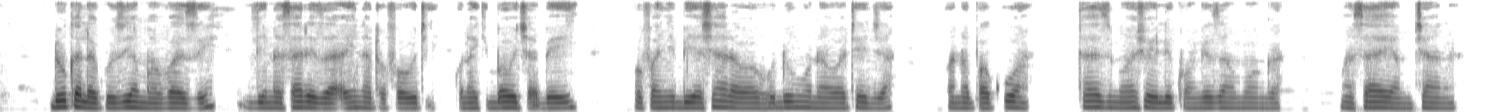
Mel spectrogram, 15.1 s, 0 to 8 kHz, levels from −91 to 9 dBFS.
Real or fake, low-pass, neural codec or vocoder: real; 7.2 kHz; none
